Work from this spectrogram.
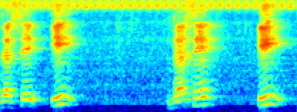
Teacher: छोटा इ मतलब एक झटके के साथ बोला जाएगा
